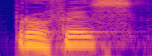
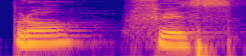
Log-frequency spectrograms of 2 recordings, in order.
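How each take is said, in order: First: Said in the usual way. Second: profess stretched slowly, syllable by syllable; slow sounding out. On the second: Shown as a demonstration. Teacher to students slowly blending profess. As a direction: spell the word out slowly in sound. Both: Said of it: "मिला के पढ़ते हैं".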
